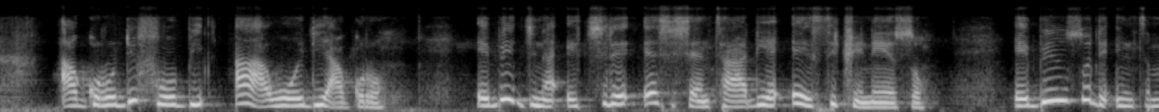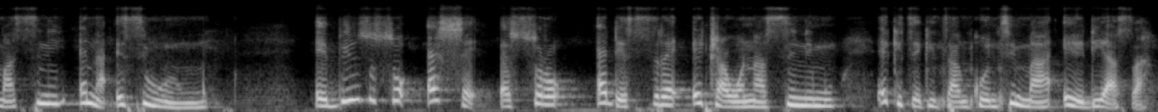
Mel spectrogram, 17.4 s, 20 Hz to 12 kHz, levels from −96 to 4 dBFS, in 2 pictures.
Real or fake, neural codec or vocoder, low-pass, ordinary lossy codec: real; none; 7.2 kHz; Opus, 32 kbps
